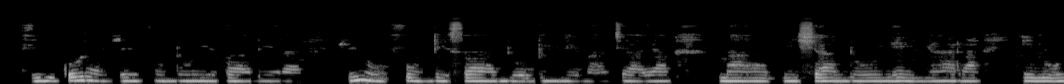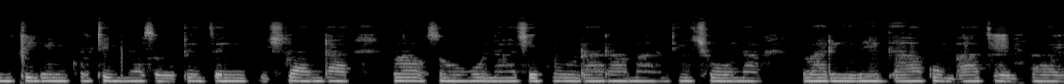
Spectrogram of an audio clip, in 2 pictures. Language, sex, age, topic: Ndau, female, 25-35, education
